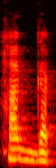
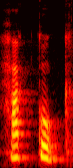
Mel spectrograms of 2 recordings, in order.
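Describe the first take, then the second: First: The middle consonant is a g sound. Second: The middle consonant is a k sound. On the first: The speaker calls it wrong. "আর আমরা বলি হাগ্গাক ... এটা ভুল" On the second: The speaker calls it right. "হাক্কুক তোমার পাওনা"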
